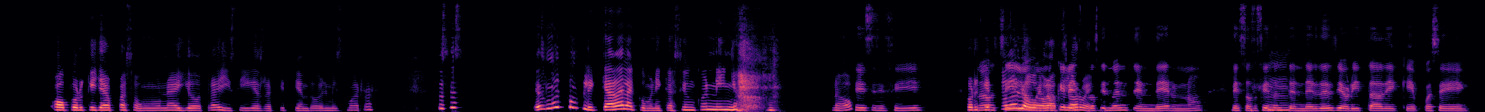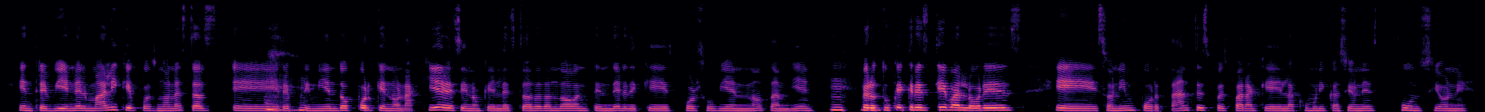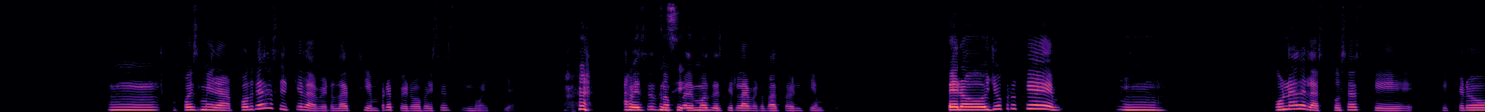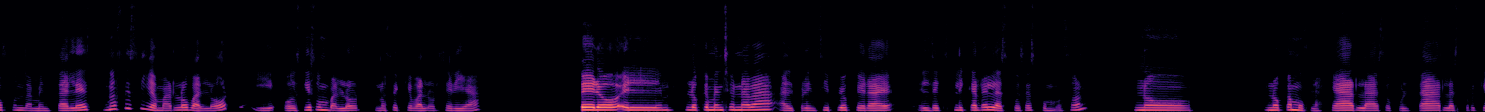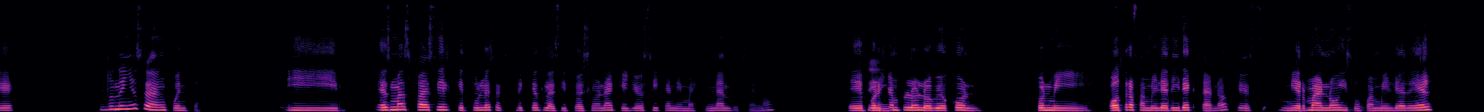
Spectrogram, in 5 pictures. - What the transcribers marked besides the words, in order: chuckle; chuckle; chuckle
- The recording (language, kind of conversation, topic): Spanish, podcast, ¿Cómo describirías una buena comunicación familiar?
